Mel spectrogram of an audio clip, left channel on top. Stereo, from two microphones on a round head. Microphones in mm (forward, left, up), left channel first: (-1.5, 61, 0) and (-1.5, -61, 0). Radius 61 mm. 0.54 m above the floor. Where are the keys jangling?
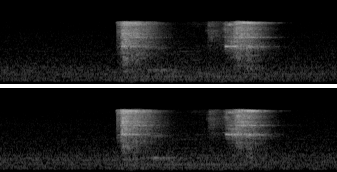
20° right (ahead or behind), 0.6 m; by 2.6 s 55° left (ahead or behind), 1.6 m.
